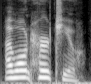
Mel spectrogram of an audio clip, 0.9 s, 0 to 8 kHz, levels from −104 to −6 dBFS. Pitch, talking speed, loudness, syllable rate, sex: 215 Hz, 260 wpm, -13 LUFS, 4.9 syllables/s, female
